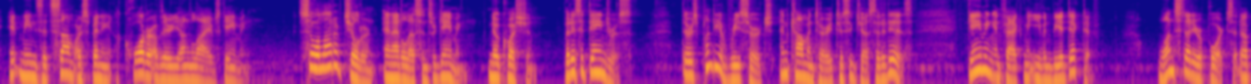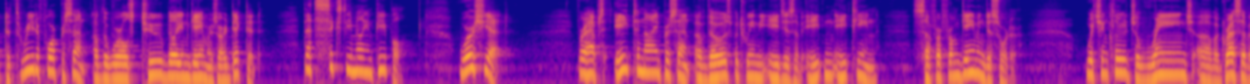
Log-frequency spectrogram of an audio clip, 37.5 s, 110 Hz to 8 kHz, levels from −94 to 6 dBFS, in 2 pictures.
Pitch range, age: 135-185 Hz, 50-69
